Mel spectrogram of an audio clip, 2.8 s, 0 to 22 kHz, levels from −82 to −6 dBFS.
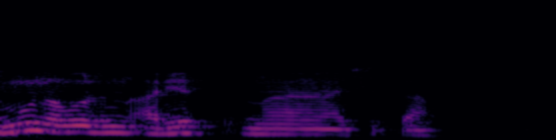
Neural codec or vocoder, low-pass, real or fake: none; 3.6 kHz; real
